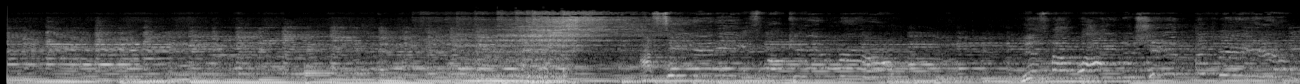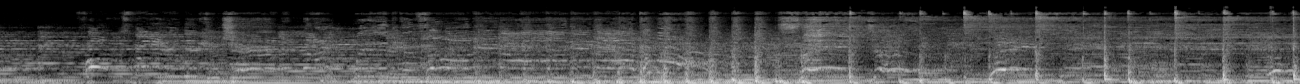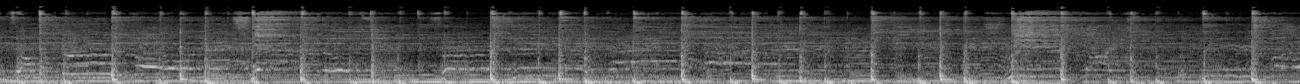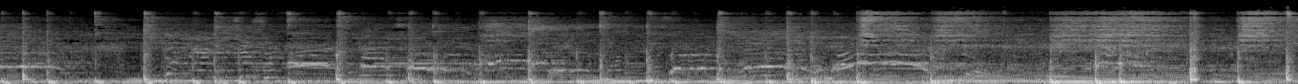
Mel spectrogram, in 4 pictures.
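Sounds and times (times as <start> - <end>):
electric guitars: 0.0 - 51.9
person singing: 2.9 - 51.9
drum kit beat: 3.2 - 8.2, 17.2 - 51.9.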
